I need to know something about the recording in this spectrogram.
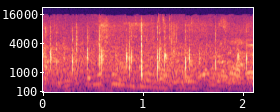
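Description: Faint, indistinct voices of players and onlookers calling out around an outdoor football pitch, with scattered short clicks.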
